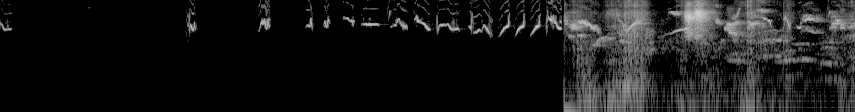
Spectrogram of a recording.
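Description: Society finch giving a high, rapid series of short chirps and buzzy notes that speed up into a jumbled twitter, with other finch chatter and background noise at the end.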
